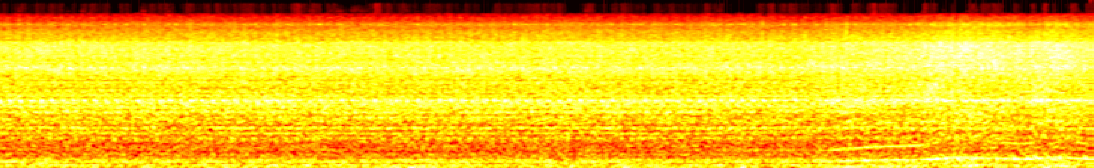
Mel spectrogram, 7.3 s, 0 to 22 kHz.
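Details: 1996 Mitsubishi Minicab kei truck after new plugs, wires, rotor and cap: small engine settles into a smooth, even idle with a steady low hum, then a light rise in revs; runs clean and smoother than before.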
